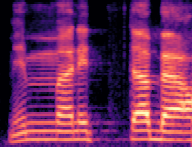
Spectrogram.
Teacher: ممن میم میں جو ہے مشدد ہے تو ادغام ہوگا، غنہ ہوگا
